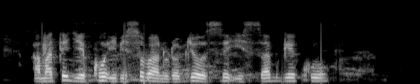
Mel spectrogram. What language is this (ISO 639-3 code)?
kin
